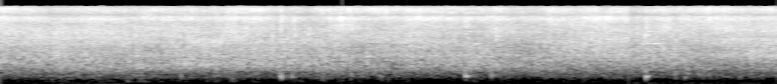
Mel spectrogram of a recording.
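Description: Raw chicken pieces, rubbed with salt and turmeric, sizzling in hot oil with whole spices in a wok: a loud, steady frying hiss as the meat first hits the oil.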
